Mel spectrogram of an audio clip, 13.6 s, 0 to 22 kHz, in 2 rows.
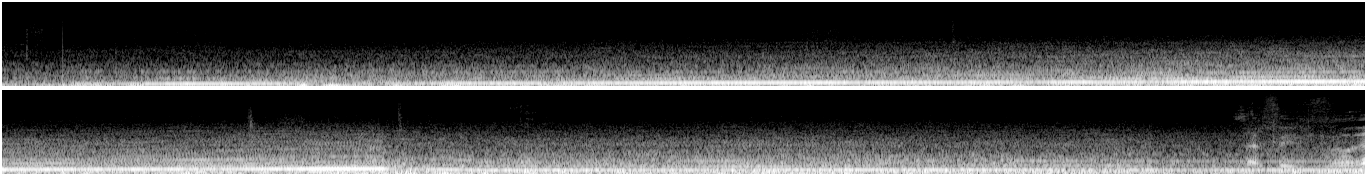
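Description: Honda Civic Type R with a naturally aspirated 2-litre engine, no turbo, pulling steadily from inside the cabin, its tone rising smoothly before a brief dip at a gear change, loud and continuous throughout.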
